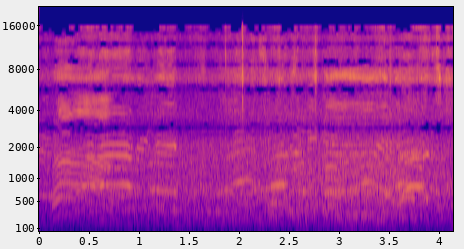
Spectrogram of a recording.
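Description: A man close by shouts and cheers.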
